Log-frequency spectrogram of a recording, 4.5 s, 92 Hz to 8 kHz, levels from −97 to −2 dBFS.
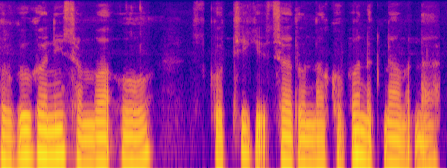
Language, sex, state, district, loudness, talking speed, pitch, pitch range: Garo, male, Meghalaya, South Garo Hills, -17 LUFS, 80 wpm, 105 Hz, 100-120 Hz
